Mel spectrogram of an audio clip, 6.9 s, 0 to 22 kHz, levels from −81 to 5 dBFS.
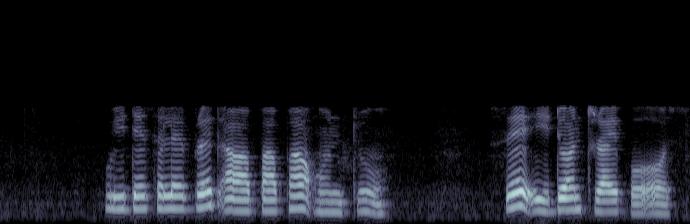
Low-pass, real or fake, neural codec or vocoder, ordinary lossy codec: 3.6 kHz; real; none; none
